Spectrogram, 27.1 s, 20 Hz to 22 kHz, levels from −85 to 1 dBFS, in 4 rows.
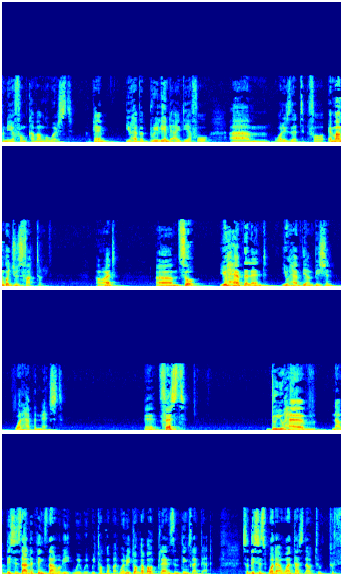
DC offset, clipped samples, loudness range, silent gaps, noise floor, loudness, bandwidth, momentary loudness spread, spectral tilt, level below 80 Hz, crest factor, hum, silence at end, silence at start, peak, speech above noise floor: under 0.1%; under 0.1%; 8 LU; none; -67 dBFS; -26 LUFS; 11 kHz; 17 LU; -4.5 dB/octave; -62 dBFS; 22 dB; none; 0 s; 0 s; -4 dBFS; 42 dB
